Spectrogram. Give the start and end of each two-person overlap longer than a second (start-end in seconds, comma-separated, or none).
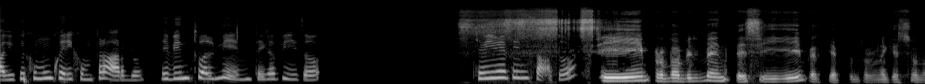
none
